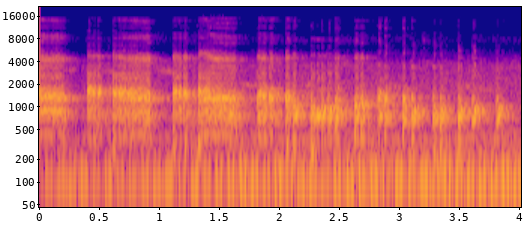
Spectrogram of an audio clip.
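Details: White-breasted waterhen, a vocal fighter-type bird recorded as a calling sound for luring: loud, harsh croaking notes repeated about three times a second in a steady rhythmic series, with faint background hum.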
